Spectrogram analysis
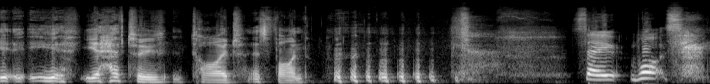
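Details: Adult man left with aphasia after a stroke in October 2019, recounting an experience with halting, non-fluent speech: non-fluent aphasia.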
